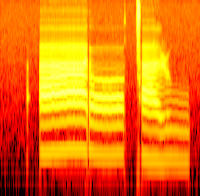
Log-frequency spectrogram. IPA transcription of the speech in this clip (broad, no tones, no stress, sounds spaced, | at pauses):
ʔ aː ɾ ɔː ǀ a ɭ u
